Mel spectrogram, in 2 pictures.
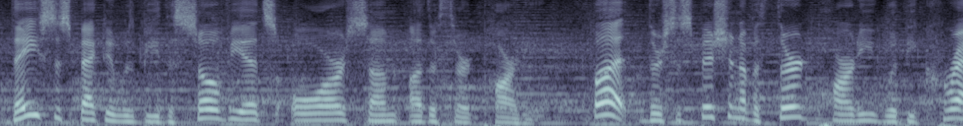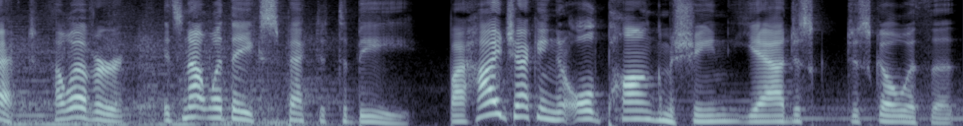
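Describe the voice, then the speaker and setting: A young man narrating a scripted video essay with casual, wry asides and dramatic pauses. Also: on the high side, very animated. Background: music.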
